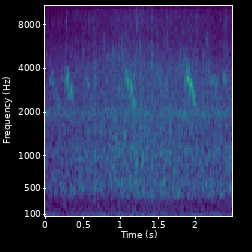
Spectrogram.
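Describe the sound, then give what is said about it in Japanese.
A steady rush of flowing river water fills the scene at a constant, moderate level, with three brief, faint high chirps surfacing at even intervals above the flow. No one speaks. “オフィリアは狂気の中わらべのように森をさまよい川に落ちた”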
